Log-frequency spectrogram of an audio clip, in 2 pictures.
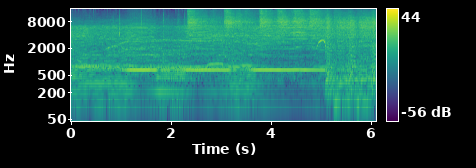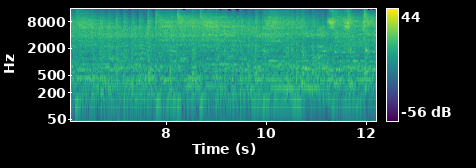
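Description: Live hardcore punk band: held electric-guitar notes ring on their own for about five seconds, then the full band crashes in with drums, bass and distorted guitars playing fast and loud.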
